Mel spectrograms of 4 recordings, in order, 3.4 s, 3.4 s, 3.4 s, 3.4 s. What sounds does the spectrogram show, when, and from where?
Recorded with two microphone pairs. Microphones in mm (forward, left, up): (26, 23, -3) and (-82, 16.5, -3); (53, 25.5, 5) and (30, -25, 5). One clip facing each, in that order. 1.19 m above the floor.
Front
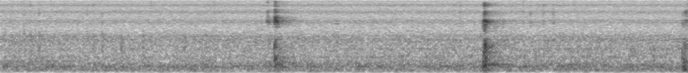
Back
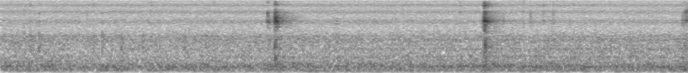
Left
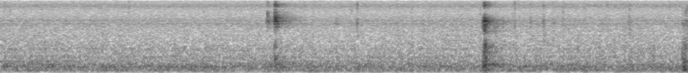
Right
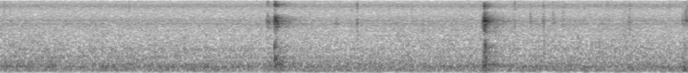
1.3 s footsteps: 50° right; by 3.5 s 30° left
